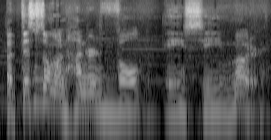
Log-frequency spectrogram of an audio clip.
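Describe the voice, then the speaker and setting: A man's voice: medium pitch, normal speed, darkish tone, faint music behind. A man casually presenting and explaining vintage machines in an easygoing conversation.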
